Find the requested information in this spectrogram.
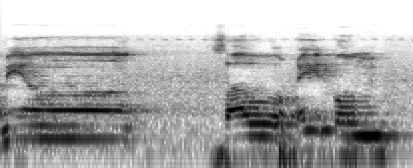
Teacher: جاءوکم من فوقکم، میم کے بعد نون ساکن ہے. نون ساکن کے بعد حروف اخفا میں سے فا ہے، یہاں پہ اخفا ہوگا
